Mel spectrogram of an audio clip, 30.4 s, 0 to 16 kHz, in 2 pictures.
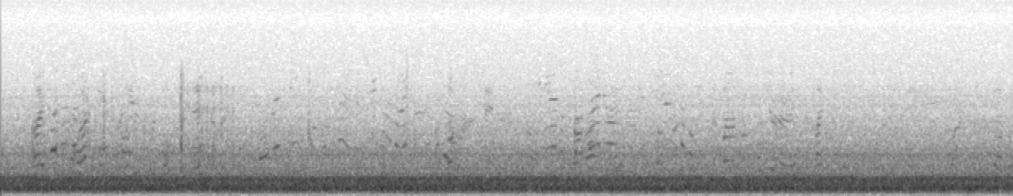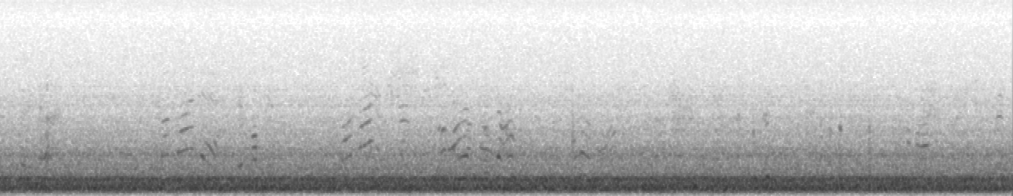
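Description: Steady drone inside the cabin of a Boeing 737 airliner on descent: engine and airflow noise at an even level, with faint passenger chatter in the background.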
